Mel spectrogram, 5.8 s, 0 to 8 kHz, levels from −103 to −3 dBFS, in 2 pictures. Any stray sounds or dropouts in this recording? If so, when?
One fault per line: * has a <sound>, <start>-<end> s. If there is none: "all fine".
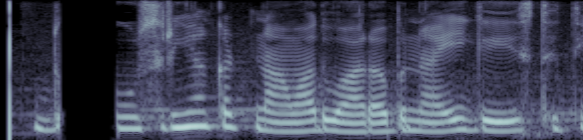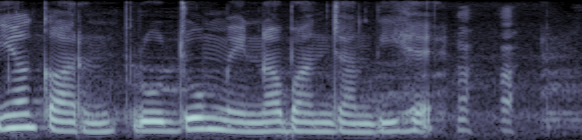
* has a laugh, 5.2-5.5 s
